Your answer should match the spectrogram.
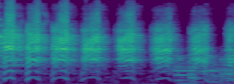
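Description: A man laughing heartily in a rhythmic run of 'ha's, about three a second, each rising and falling in pitch. Steady background music comes in near the end.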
